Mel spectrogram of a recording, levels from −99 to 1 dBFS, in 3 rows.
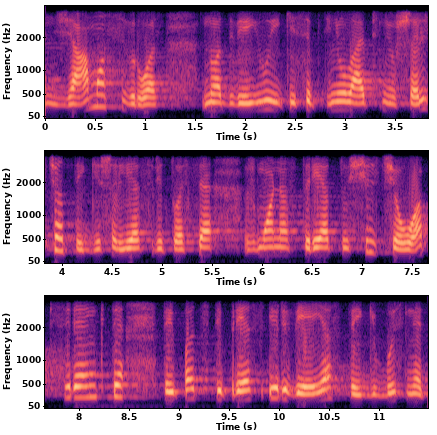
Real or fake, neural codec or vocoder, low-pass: real; none; 3.6 kHz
